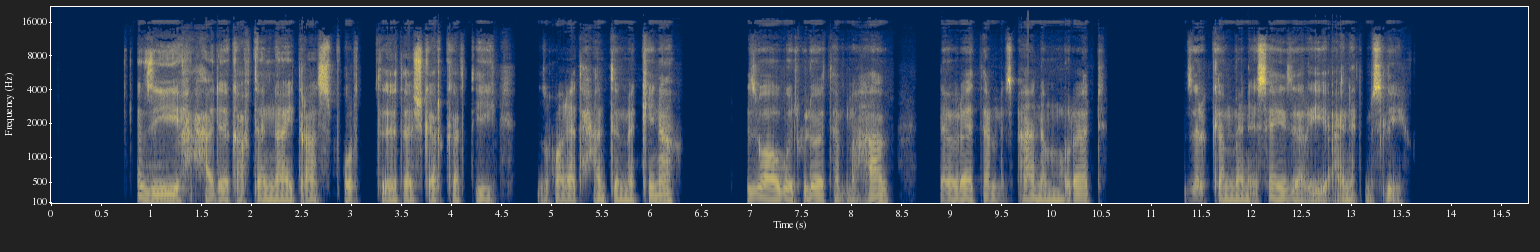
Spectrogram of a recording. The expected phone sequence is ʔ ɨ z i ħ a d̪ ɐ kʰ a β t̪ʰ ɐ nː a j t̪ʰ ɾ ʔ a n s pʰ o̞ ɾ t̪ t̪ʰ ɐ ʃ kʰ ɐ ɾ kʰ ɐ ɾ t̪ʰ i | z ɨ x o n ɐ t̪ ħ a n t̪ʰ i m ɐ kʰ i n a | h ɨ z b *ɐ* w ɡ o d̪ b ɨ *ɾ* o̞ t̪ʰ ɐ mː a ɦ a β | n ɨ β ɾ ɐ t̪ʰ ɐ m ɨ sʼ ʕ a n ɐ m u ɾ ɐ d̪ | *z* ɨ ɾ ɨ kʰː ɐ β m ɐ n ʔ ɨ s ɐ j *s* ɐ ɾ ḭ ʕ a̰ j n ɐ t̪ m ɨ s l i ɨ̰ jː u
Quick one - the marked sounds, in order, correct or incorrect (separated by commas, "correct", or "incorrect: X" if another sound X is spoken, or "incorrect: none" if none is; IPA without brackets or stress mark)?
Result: incorrect: a, incorrect: l, correct, incorrect: z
